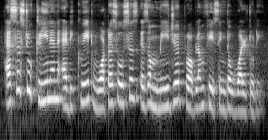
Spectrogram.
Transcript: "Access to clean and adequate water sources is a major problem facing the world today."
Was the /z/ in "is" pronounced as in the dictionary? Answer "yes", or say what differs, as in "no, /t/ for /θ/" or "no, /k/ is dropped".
yes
